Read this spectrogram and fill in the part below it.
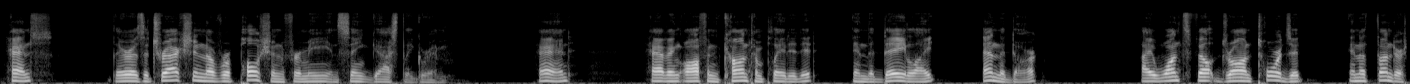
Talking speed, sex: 145 wpm, male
